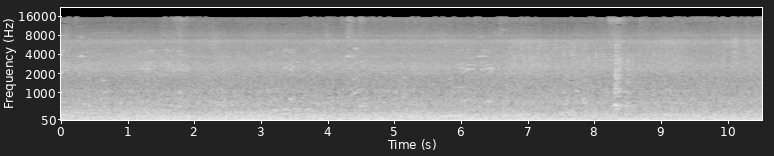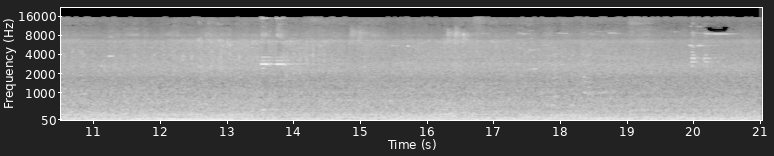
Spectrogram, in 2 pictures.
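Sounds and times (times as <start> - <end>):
bus engine rumble: 0.0 - 21.0
street traffic noise: 0.0 - 21.0.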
